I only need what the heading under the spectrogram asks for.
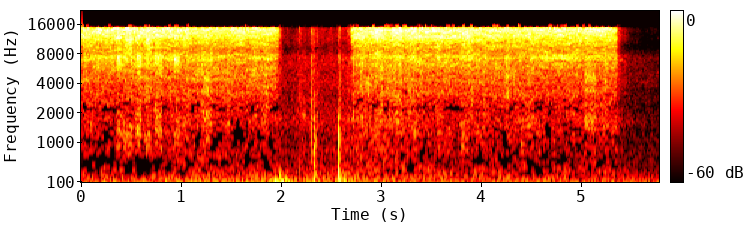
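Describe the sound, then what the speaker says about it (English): Brake cleaner sprayed from an aerosol can onto the rear brakes of a 2013 Ford Focus, making a loud, close, continuous hiss that breaks off briefly in the middle, resumes, then cuts out near the end. "Spray with some brake cleaner."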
